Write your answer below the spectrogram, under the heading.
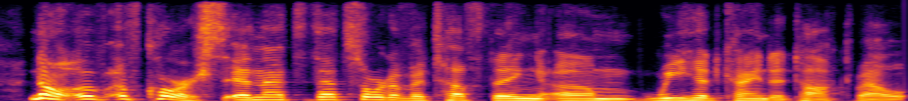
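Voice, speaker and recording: On a very clean recording with a silent background, a man uses a normal speaking voice at a moderate pace with ordinary pitch variation. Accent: American. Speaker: live streamer. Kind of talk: casual chat. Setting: live stream.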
